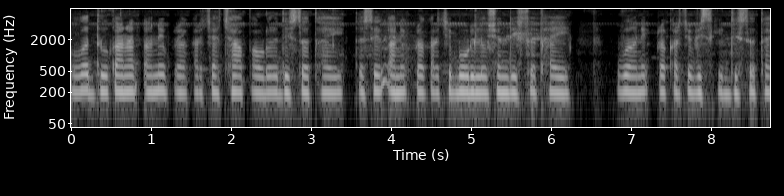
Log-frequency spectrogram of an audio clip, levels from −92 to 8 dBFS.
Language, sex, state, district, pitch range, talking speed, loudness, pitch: Marathi, female, Maharashtra, Dhule, 200-210 Hz, 145 wpm, -32 LUFS, 205 Hz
